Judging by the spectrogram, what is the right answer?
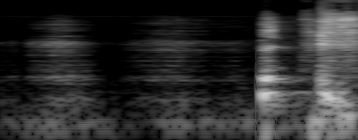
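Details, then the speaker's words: Acted male sneezing in a staged scenario, hiding in a dusty closet while trying to stifle sneezes: two soft drawn-in breaths, then a sharp two-part explosive sneeze. "I can't I can't stifle them anymore. Oh god, I'm going to sneeze again."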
